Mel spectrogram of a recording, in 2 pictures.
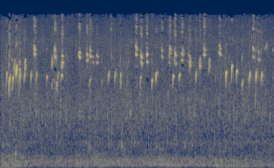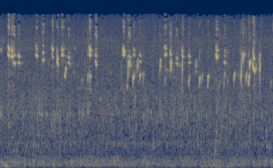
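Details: Extended European goldfinch singing: dense, bright twitters and buzzy high notes tumbling in fast runs, nearly continuous for the whole stretch, with light background hiss.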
